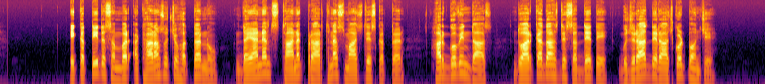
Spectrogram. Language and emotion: Punjabi, neutral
